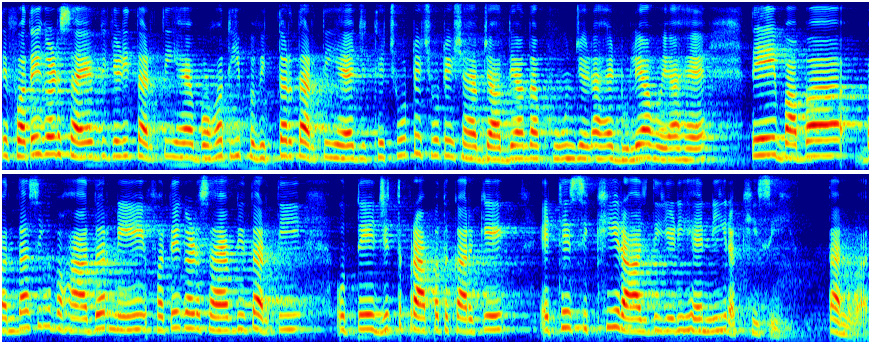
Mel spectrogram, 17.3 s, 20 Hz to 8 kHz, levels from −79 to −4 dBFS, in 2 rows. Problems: background sounds at intervals, background conversations at intervals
